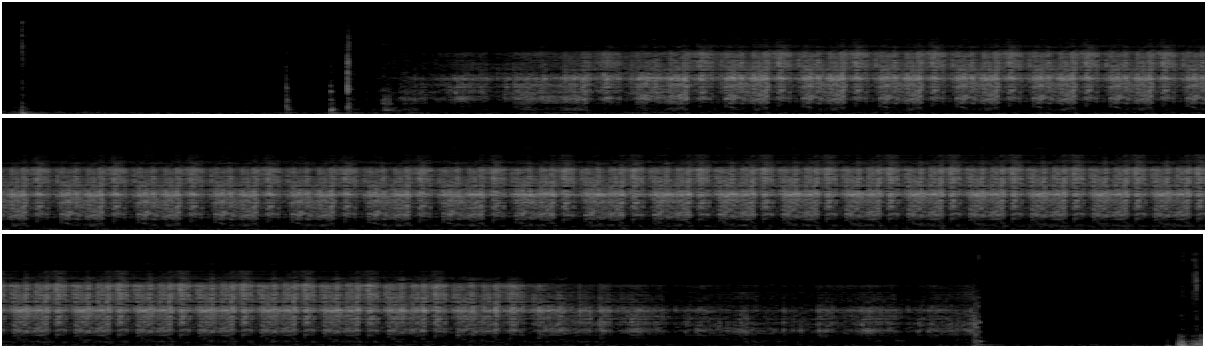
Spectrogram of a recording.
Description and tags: End scratch
Gramophone record ending.
antique, antique-audio, ending, End-scratch, Gramophone, mechanical-instrument, Playback-rate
